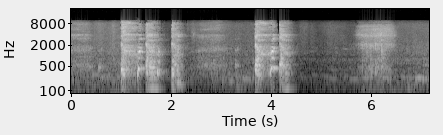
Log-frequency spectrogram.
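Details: Female with itchy, stuffy nose in cold weather coughing: two clusters of three sharp, dry coughs each, followed by a breathy exhale.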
